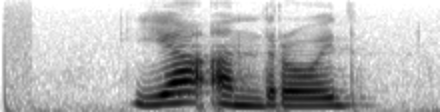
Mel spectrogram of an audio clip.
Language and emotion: Russian, neutral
